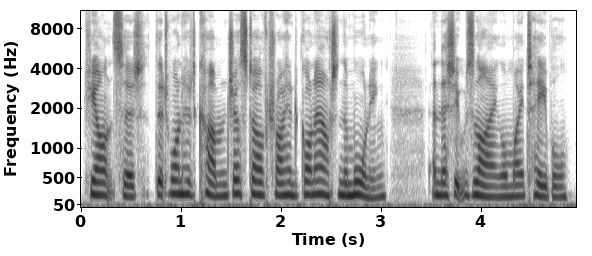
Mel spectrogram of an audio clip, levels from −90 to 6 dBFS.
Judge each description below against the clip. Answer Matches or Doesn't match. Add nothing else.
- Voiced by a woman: Matches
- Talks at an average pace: Doesn't match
